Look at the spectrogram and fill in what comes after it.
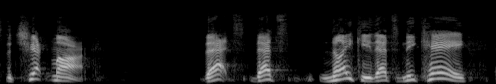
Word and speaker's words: Nike: The word for victory is the Greek word V-I-K-N. I'm not sure how you pronounce it in Greek, but the transliteration is N-I-K-E. Nike. Now, it's pronounced Nike, N-E-E hyphen K-A-Y.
